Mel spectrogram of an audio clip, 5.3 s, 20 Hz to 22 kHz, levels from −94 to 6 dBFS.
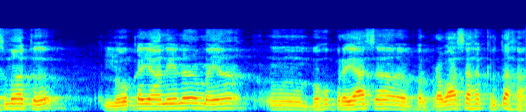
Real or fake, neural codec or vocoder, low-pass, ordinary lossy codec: fake; codec, 16 kHz, 8 kbps, FreqCodec, smaller model; none; none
